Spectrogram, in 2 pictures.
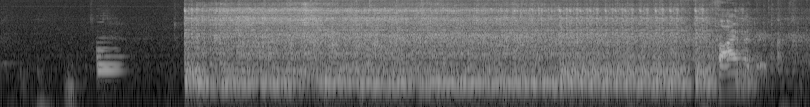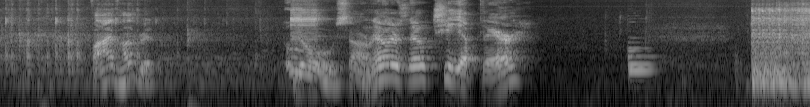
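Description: A game show wheel clicks rapidly as it spins.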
